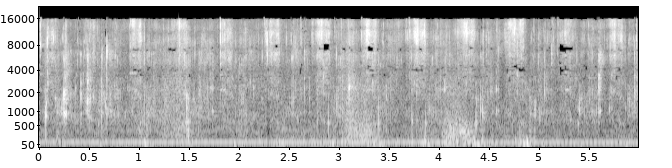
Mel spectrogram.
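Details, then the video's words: Dinner of steak and egg for Punte the goldendoodle, recorded through a Blue Yeti microphone; soft, sloshy mouth noises and moist smacking run on continuously beside a steady low background hum. "ASMR Dog Eating Steak and Eggs!"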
